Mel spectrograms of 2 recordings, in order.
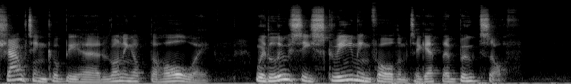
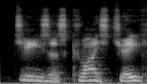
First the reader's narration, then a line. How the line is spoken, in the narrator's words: shouted out in a rage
